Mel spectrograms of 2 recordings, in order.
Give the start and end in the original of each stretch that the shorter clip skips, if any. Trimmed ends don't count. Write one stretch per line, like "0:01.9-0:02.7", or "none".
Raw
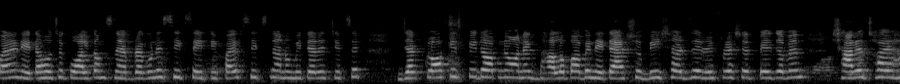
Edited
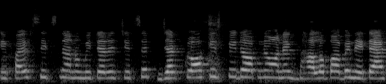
0:03.7-0:04.0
